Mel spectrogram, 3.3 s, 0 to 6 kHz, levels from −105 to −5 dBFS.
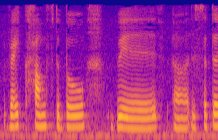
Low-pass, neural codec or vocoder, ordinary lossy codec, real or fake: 5.4 kHz; none; MP3, 32 kbps; real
